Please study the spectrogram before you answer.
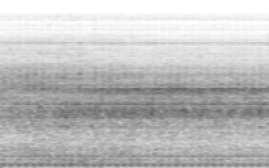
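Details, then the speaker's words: Yamaha NMAX scooter with a rough, jingling engine noise: steady idle with a bright metallic rattle; the opened belt drive shows a badly worn gear compared with the thick front gear, causing the jingling. "ini udah us banget beda sama Gigi yang di depan ini ini masih tebel dan ini harus banget ya Jadi bisa menyebabkan swalla suara Gemerincing kayak tadi"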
